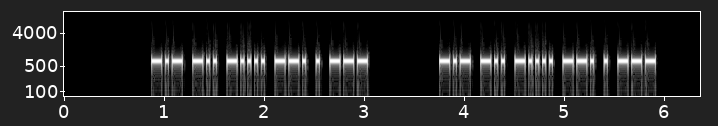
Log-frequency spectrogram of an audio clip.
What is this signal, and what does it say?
Morse code, heard as a keyed tone, about 36 wpm, 700 Hz. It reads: KD6GEO KD6GEO
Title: USA Call Signs - 6 Characters - Repeated 2x - 35wpm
